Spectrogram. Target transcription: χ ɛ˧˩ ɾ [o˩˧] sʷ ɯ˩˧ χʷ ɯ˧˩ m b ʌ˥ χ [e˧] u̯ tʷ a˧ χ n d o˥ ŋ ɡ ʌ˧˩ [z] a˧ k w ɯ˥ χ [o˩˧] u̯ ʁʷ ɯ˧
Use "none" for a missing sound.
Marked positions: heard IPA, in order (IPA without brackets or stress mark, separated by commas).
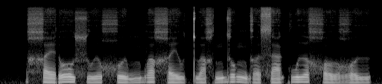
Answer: o˥˧, e˧, s, o˧˩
